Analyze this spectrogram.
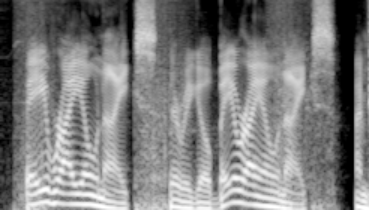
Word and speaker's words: Baryonyx: Baryonyx? Some sort of really weird pronunciation too. Baryonyx. It's a baryonyx. There we go. That's how it's pronounced.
